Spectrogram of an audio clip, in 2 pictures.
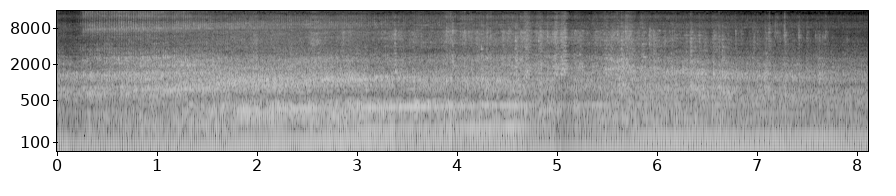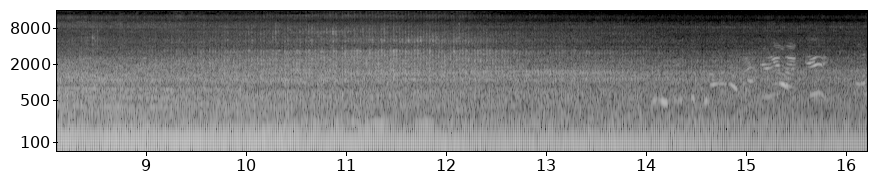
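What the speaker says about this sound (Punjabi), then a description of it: "4x4 ਚ 855 ਜਾ ਰਿਹਾ ਬਾਈ ਪਤਾ ਲੱਗ ਰਿਹਾ ਟਰੈਕਟਰ ਲੰਘਿਆ" A Swaraj 855 tractor in four-wheel drive, pulling an 18-disc harrow in a field, rumbles with a deep, steady engine drone that slowly fades as it moves away.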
